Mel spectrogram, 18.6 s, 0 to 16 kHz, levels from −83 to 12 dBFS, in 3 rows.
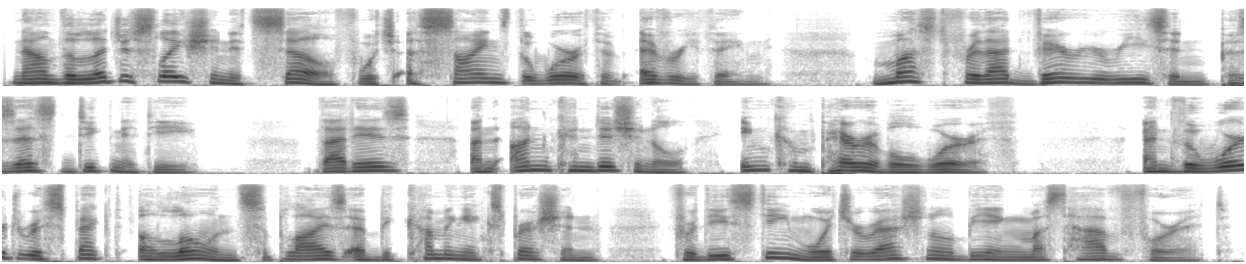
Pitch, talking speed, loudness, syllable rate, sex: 135 Hz, 140 wpm, -20 LUFS, 4.7 syllables/s, male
